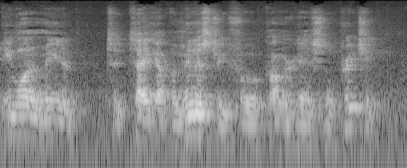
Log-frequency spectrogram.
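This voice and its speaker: Very fast speech comes through noticeable background noise and audible room echo. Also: man, big swings in loudness. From Australia. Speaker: temple leader. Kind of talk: personal reminiscence talk. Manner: halting.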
